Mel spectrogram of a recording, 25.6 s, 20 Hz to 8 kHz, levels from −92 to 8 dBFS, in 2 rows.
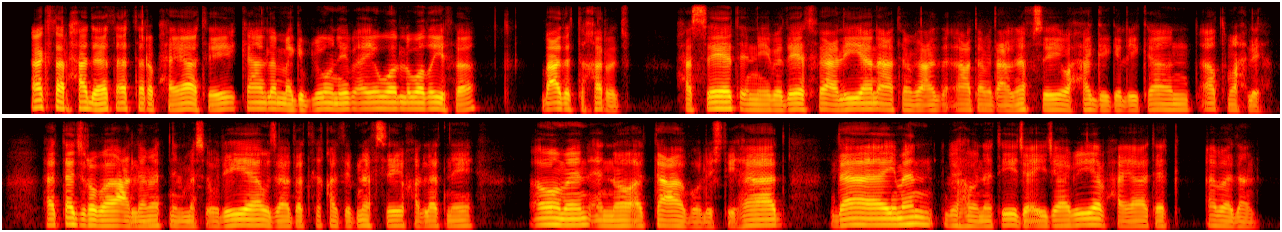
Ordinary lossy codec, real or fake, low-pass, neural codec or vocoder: none; real; 7.2 kHz; none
